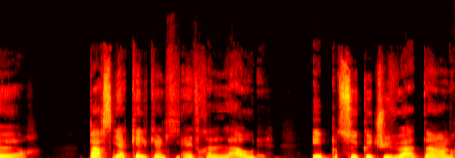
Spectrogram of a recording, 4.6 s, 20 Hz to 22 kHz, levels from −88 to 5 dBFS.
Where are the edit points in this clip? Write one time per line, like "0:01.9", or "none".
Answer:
0:01.1
0:01.8
0:02.6
0:03.4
